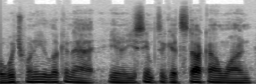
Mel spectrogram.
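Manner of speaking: soft, quiet question to the patient; gentle lean-in. Retold or imitated. Doctor leaning in to ask his patient, quiet and soft.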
